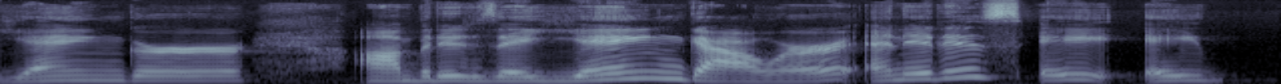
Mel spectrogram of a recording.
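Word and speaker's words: Yankauer: other little piece up here uh is a Yang Tower and that is how it is pronounced you'll hear people call it a yanker A Yank hour a younger but it is a Yang Gower and it is a a little apparatus that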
